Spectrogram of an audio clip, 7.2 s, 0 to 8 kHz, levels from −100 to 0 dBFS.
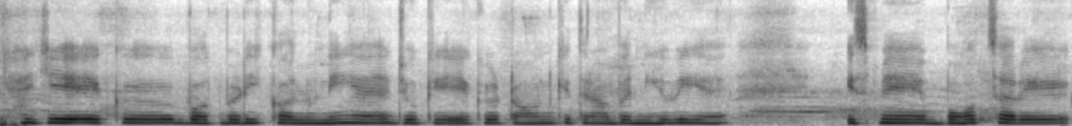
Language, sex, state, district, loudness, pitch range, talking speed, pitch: Hindi, female, Delhi, New Delhi, -16 LUFS, 215-230 Hz, 160 wpm, 220 Hz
